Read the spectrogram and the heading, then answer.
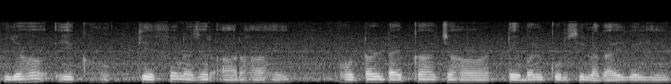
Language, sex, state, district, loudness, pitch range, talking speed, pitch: Hindi, male, Madhya Pradesh, Dhar, -17 LUFS, 110-120 Hz, 145 wpm, 115 Hz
